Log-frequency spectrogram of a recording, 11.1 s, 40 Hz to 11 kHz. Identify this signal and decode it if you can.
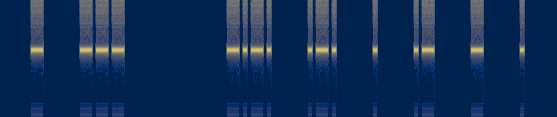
Morse code, heard as a keyed tone, about 15 wpm, spaced as for 8 wpm, 1000 Hz. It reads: TO CREATE
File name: qotdfiles / 8wpm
